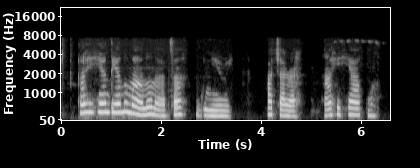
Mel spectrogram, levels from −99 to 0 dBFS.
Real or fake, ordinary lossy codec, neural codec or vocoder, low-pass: real; none; none; 7.2 kHz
